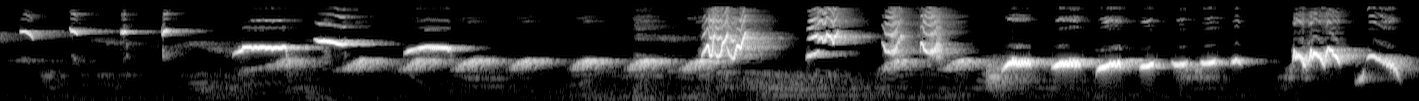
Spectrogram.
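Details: White-rumped shama (murai batu) singing a masteran, a model song used to prompt other shamas to answer: high thin whistles, a rapid run of even repeated notes, then harsh buzzy bursts and a rolling trilled phrase.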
